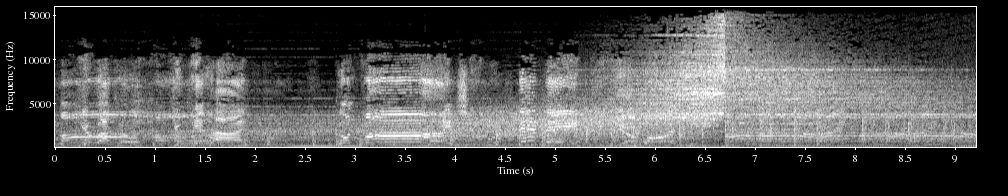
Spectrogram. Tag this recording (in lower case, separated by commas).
dubstep, electronic music, music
